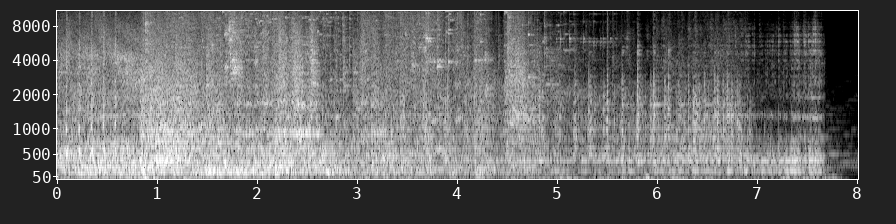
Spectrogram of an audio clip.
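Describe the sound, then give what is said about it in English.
A loud, sustained crash as someone flying goes down into a heap of junk: dense rattling, clanking and banging that churns for several seconds before cutting off abruptly, with no voices. “Hey, kid, you crashed into all my junk.”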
